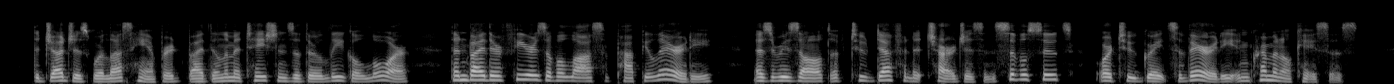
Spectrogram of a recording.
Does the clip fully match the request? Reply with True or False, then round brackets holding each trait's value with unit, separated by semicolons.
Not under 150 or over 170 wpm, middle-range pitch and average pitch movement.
True (165 wpm; 160 Hz; 4.9 semitones)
